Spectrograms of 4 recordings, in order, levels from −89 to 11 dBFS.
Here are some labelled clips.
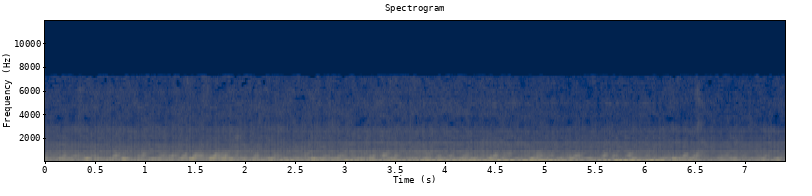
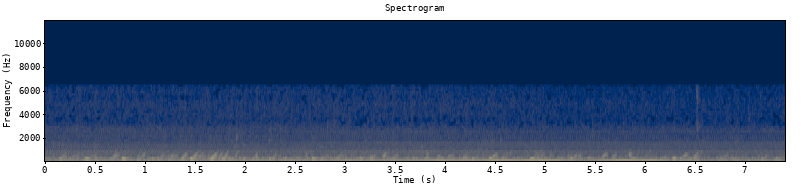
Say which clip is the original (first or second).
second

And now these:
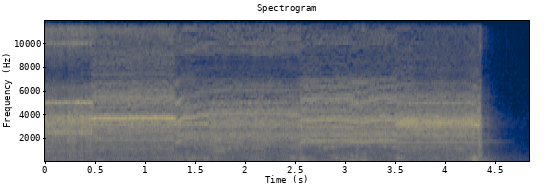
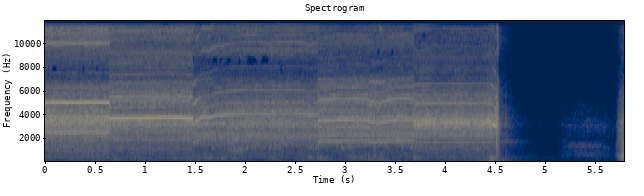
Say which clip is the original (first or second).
second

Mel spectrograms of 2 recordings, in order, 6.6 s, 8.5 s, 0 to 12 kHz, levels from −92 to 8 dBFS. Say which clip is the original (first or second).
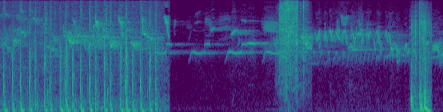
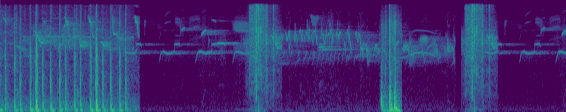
second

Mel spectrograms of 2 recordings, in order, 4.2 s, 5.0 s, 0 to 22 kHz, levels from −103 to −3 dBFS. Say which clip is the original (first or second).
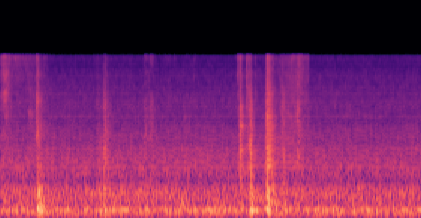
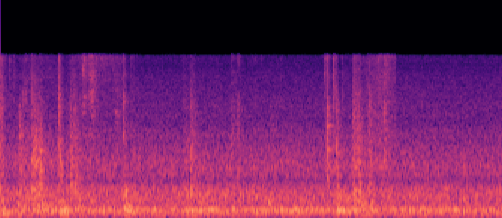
second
